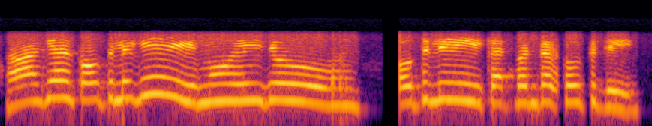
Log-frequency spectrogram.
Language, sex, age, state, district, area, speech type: Odia, female, 45-60, Odisha, Sundergarh, rural, conversation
